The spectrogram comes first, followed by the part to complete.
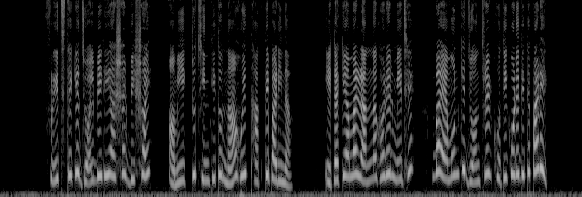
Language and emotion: Bengali, fearful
